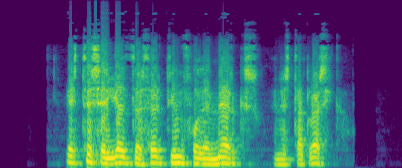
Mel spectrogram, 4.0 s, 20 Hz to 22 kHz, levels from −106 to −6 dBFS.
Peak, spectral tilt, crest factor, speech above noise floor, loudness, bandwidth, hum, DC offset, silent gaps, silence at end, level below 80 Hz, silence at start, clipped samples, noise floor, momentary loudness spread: 0 dBFS; -5.5 dB/octave; 12 dB; 54 dB; -11 LUFS; 9.4 kHz; none; under 0.1%; none; 0.75 s; -42 dBFS; 0.65 s; 0.3%; -63 dBFS; 12 LU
